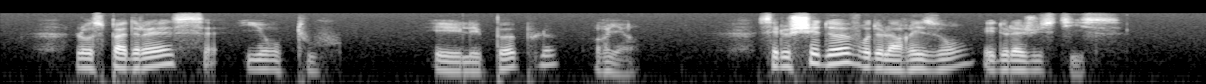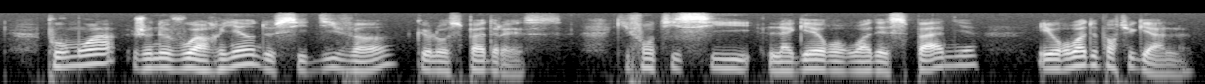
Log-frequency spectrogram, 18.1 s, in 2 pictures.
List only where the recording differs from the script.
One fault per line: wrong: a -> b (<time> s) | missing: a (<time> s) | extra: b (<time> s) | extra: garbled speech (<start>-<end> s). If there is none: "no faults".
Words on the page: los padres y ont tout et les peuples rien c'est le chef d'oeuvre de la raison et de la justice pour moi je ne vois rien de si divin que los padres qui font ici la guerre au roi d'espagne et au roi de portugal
no faults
